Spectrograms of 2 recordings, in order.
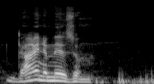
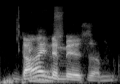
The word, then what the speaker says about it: dynamism: he talked about was dime diamond dynamicism that's not where i'm not saying that right how do you say that word dynamism dynamism there you go anyway make it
